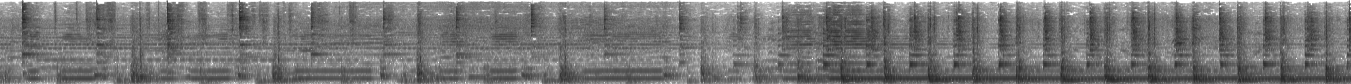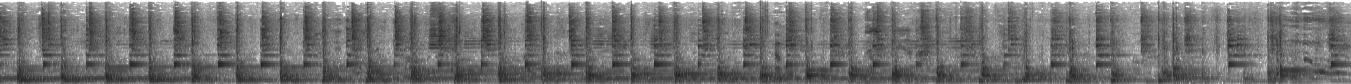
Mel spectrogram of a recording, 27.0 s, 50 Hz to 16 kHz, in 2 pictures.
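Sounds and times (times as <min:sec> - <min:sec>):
horn holding a steady note: 0:00.0 - 0:10.5
drums beaten in fast rhythm: 0:00.0 - 0:27.0.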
